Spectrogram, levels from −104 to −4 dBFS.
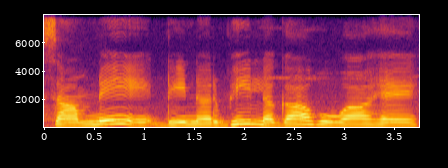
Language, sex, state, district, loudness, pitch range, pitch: Hindi, female, Madhya Pradesh, Dhar, -13 LUFS, 205-225 Hz, 210 Hz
